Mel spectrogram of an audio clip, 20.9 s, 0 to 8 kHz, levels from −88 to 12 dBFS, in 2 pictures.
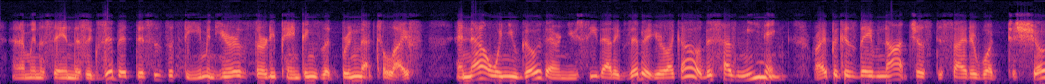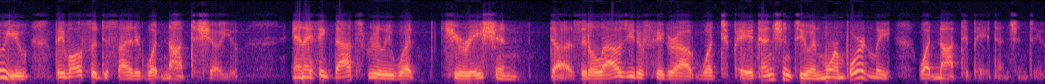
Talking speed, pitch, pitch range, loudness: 245 wpm, 130 Hz, 115-155 Hz, -13 LUFS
